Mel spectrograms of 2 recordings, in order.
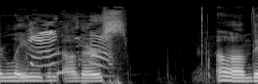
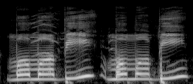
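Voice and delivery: grandma coaxing; 6 semitones higher than usual. Retold or imitated. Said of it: "My mom was like".

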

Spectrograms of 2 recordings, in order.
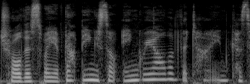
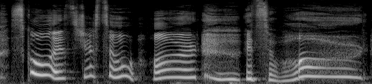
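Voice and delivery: put-on high, slow, teary child's wail; crying kid; 11 semitones higher, 8 dB louder, much slower than usual. Mother voicing her son crying about school, teary wail. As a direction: sob it out like a little boy.

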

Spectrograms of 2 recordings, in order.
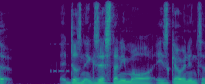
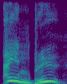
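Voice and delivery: high, louder mock Scottish accent; 11 semitones higher, 3 dB louder than usual. Mocking the movie's Scottish line, mock Scottish accent. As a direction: ham up a Scottish accent on "Iron Brew". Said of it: "that was too good of a Scottish accent".

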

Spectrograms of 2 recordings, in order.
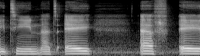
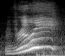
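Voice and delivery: surprised; 9 dB louder than usual. Real, not acted. Shocked she'd shave eyebrows.

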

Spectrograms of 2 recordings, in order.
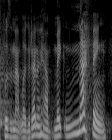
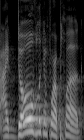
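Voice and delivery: ordinary delivery

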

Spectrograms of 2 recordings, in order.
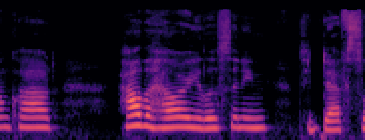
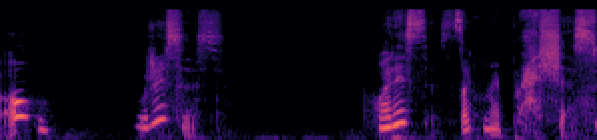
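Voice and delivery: a light imitation of the Hobbit creature hoarding its precious, sliding into a whisper; half-whispered, mock-greedy creature voice; little Hobbit creature. Vlogger jokingly imitates the Hobbit creature crooning over its precious, lightly whispered. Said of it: "that little thing in The Hobbit".

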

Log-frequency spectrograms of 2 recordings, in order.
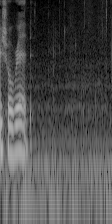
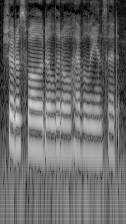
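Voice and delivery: ordinary delivery, nothing marked

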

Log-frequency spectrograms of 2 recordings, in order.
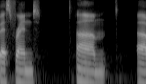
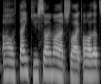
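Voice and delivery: hammed-up British politeness, pitched up; British accent; 7 semitones higher, 7 dB louder than usual. Thanking the actress who mistook him, in bad British accent. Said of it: "in a British accent".

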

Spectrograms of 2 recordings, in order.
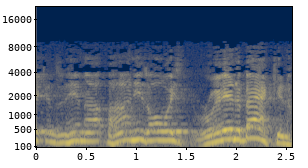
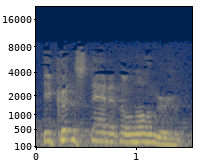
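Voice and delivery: ordinary delivery

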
